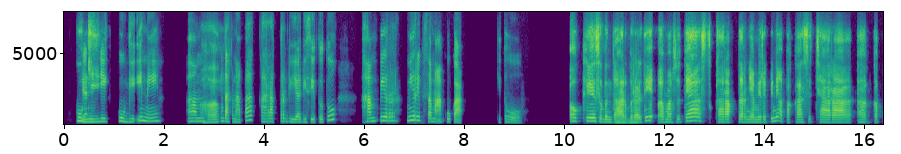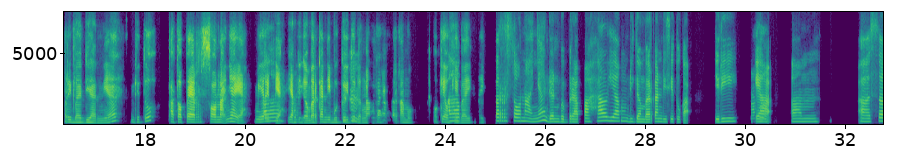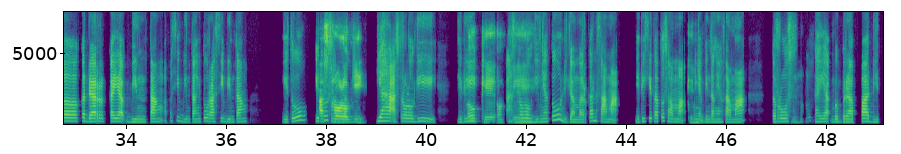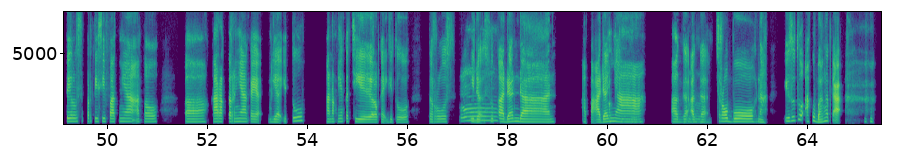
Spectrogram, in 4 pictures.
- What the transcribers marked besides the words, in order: other background noise; tapping; chuckle
- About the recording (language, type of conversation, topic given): Indonesian, podcast, Kenapa karakter fiksi bisa terasa seperti teman dekat bagi kita?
